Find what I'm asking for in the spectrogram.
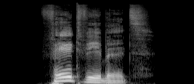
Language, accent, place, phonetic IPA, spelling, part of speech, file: German, Germany, Berlin, [ˈfɛltˌveːbl̩s], Feldwebels, noun, De-Feldwebels.ogg
- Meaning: genitive singular of Feldwebel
